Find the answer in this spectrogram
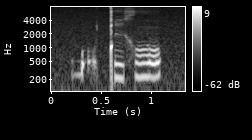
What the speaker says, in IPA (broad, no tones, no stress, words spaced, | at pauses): ɓo̰ǃixo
